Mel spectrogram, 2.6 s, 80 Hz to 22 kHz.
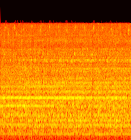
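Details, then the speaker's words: Toyota Highlander (2003 or 2007) idling with dead battery and alternator output dropping from 13 V to 11 V: constant whirring, whining tone from the front of the engine; alternator sounds bad, failing alternator. "not putting out before it was like 13 volts now it's down to 11 so let's put up pull up a a wiring diagram of this charging circuit and uh see what's going on but that alternator sounds pretty pretty bad"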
